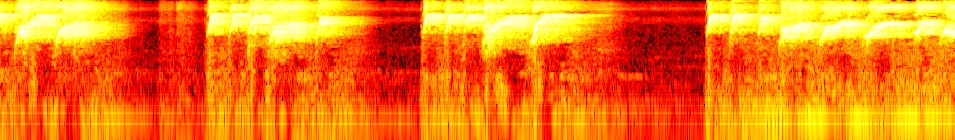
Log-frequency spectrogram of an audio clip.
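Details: White-rumped shama song used as a master recording for training songbirds: high, rich phrases of rapid chirps and slurred whistles in four bursts of about one to two seconds, separated by short silences.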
